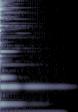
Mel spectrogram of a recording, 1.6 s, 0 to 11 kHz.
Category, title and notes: Sound effects > Objects / House appliances
Resonant coffee thermos-012
percusive, recording, sampling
